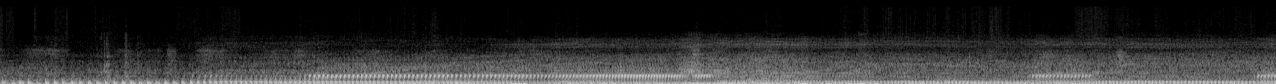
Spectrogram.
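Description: A Honda Super Cub 125 motorcycle fitted with a 14T front sprocket accelerates, its small engine rumbling steadily and rising in pitch through the gears, close and loud for the whole stretch.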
